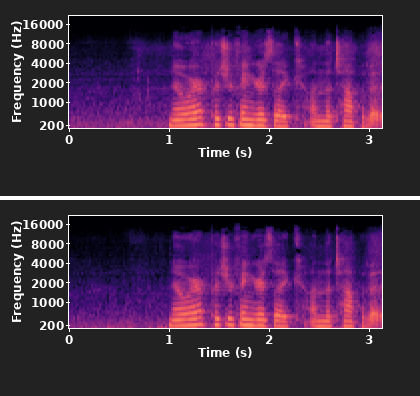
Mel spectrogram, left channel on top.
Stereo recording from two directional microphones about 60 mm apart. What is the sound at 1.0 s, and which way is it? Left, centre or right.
A woman's voice, right.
